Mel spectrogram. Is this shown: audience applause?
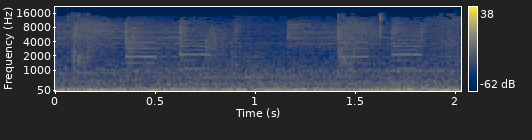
no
